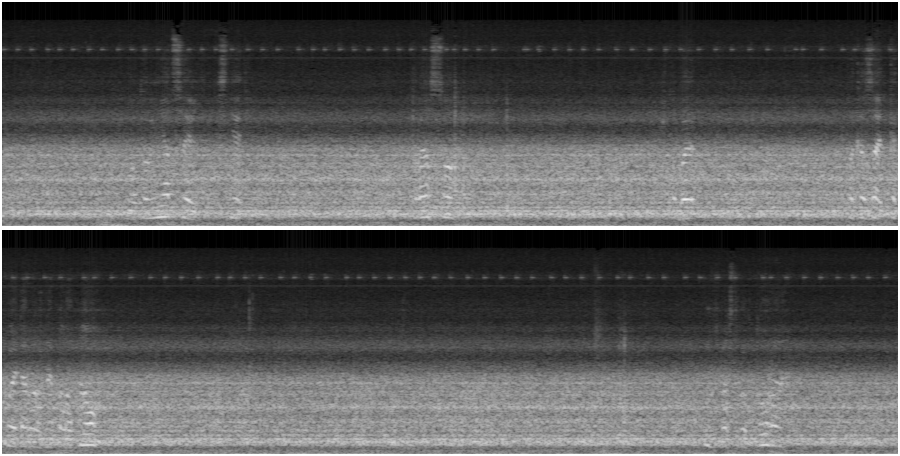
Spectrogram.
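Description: Tyres hum steadily on a road from inside a moving car.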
